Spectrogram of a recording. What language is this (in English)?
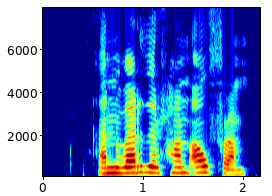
Icelandic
